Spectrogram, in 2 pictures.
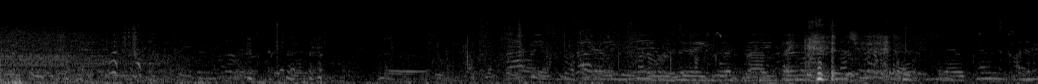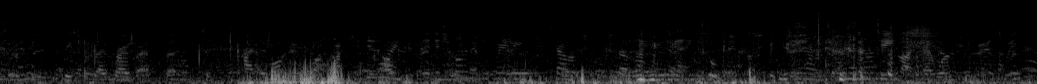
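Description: A crowd of men and women talk nearby outdoors.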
